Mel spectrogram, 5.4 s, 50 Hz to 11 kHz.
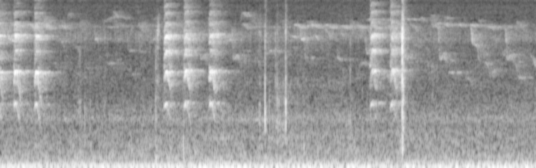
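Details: Nest of European green woodpecker on the day the young fledge, 16 June 2020; scattered loud, rasping double and triple notes, abrupt and harsh, separated by pauses, plus faint high chirps and low background rumble.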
